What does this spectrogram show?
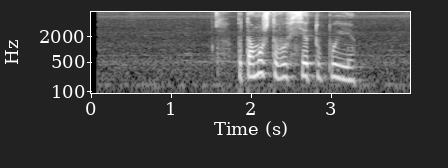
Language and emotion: Russian, angry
